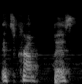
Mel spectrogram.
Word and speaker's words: Krampus: If you've never heard of it, like people would probably pronounce it that way. But over here, it's Krampus.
